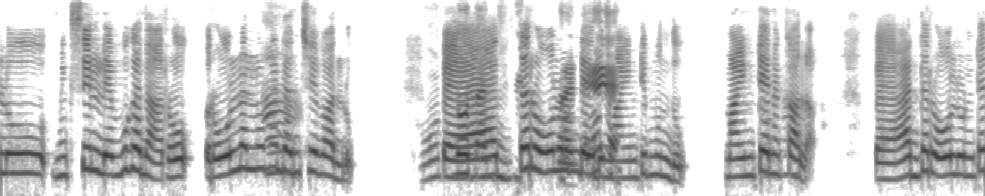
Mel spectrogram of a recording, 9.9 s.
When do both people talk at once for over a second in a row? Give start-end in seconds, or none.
4.4-5.9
